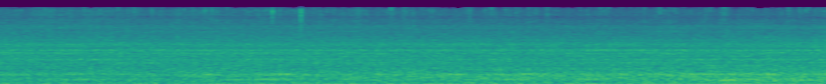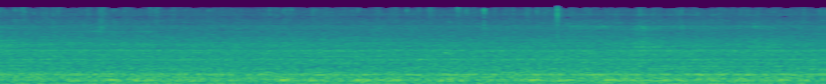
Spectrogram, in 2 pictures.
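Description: A train rumbles steadily across a bridge, its wheels droning and humming.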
